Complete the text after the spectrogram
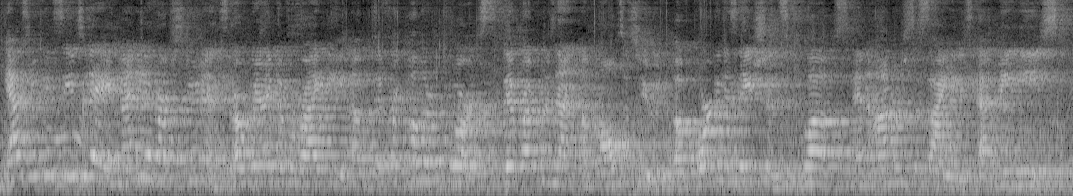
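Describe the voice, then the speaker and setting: A woman presenting a school graduation ceremony, giving formal, measured announcements from a podium. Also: high-pitched. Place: large hall at a graduation ceremony. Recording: echoey hall from far off, loud crowd and noise.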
